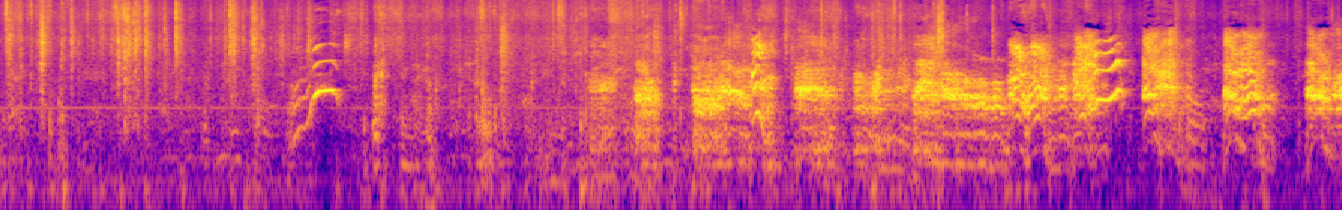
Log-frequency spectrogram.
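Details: Seven-week-old chocolate Labrador Retriever puppies in a rowdy litter play: sharp high squeals and yelps in bursts, some rising and falling, growing dense and overlapping in the second half, with softer scuffling and whimpers before.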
